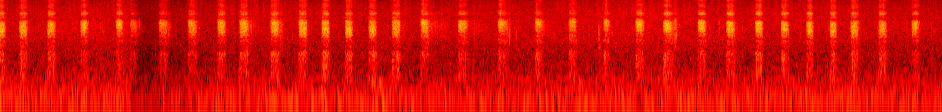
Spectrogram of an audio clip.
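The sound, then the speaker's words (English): A hedgehog, out after its long winter hibernation, sniffs busily while hunting for worms: rapid, evenly spaced puffs of breath, about three a second, continuing steadily over a soft low rumble, with no voices. “It is, in fact, a hedgehog on the hunt for some worms after the long winter's hibernation.”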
